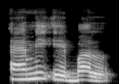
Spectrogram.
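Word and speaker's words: amiable: बी एल ई देखिए ए का उच्चारण ए करते हैं एम को हम मैं पढ़ते हैं आई को बड़ी की मात्रा पढ़ेंगे ए को ए पढ़ना है बी को ब पढ़ते हैं और एल ई का उच्चारण ल करते हैं एमी एबल एमी एबल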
